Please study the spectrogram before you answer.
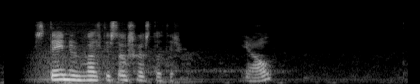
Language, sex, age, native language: Icelandic, female, 30-39, Icelandic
